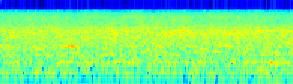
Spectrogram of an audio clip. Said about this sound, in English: the applause from the home side tells you quite a bit. I think Bolton Wanderers will be very, very happy with their performance in the first half, but Liverpool with the stronger of the chances.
